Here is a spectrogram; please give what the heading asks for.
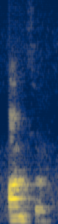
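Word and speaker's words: answer: आप लोग इसे आंसर आंसर बोलते हैं ना, आंसर, नो, आंसर। एक वाक्य मात्रा ऊपर डॉट है, आंसर, तो इसको प्रोनाउंस करना है आंसर।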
